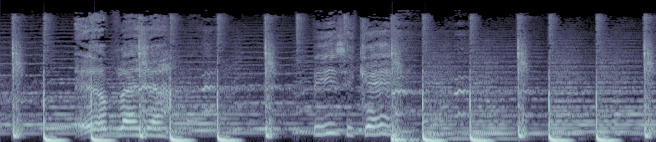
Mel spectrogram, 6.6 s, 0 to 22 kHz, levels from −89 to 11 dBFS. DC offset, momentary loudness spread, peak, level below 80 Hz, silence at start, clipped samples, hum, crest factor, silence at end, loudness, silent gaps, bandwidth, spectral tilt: under 0.1%; 6 LU; 0 dBFS; -16 dBFS; 0 s; under 0.1%; none; 12 dB; 0 s; -14 LUFS; none; 16 kHz; -4.5 dB/octave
